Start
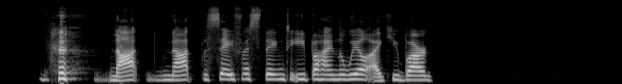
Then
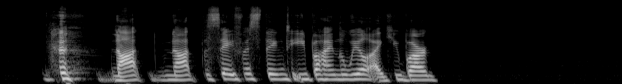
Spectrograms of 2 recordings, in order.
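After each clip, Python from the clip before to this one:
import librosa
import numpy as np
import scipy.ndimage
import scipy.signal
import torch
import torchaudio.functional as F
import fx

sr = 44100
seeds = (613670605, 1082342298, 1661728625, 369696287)

y = fx.dispersion(x, sr, late='lows', ms=67.0, hz=320.0)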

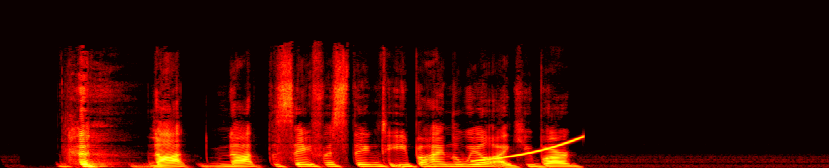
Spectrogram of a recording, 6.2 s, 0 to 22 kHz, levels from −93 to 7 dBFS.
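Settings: y = fx.notch(x, sr, hz=3300.0, q=14.0)
y = fx.spec_paint(y, sr, seeds[0], shape='rise', start_s=3.53, length_s=0.85, low_hz=910.0, high_hz=4200.0, level_db=-21.0)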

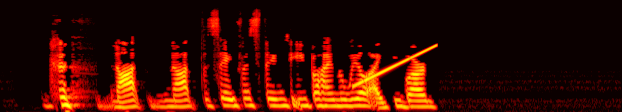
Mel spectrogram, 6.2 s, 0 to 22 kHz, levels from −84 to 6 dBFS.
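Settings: y = fx.transient(x, sr, attack_db=-8, sustain_db=0)
y = fx.spec_gate(y, sr, threshold_db=-30, keep='strong')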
